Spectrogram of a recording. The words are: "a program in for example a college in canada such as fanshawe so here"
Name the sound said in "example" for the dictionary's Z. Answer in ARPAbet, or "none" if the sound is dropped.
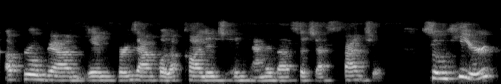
Z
